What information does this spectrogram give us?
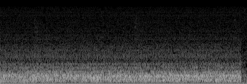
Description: The DP832 is a really nice instrument, but has a horrible, cheap and noisy fan.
